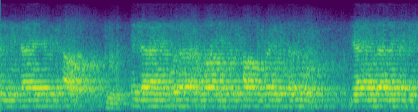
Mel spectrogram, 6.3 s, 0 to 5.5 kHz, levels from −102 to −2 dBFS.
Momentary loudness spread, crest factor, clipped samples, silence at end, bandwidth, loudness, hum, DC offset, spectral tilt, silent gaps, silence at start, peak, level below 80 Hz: 11 LU; 14 dB; under 0.1%; 0 s; 3.4 kHz; -15 LUFS; none; under 0.1%; -11 dB/octave; none; 0 s; -2 dBFS; -54 dBFS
